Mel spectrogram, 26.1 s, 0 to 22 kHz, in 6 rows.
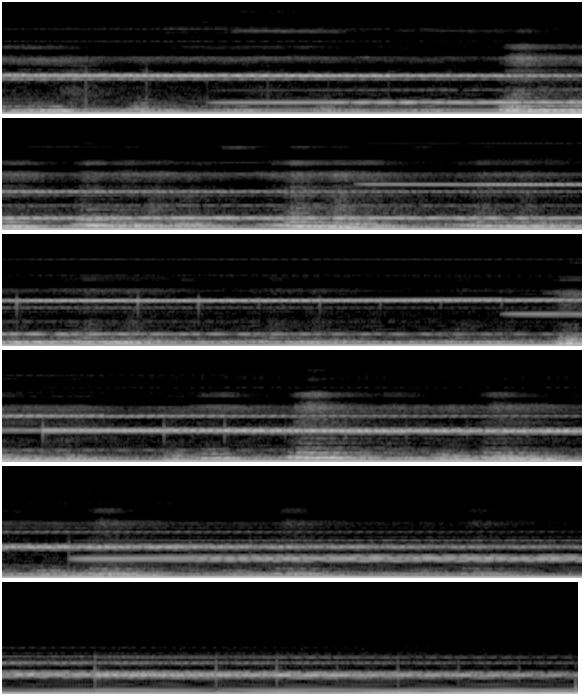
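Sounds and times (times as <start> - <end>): low drone: 0.0 - 26.0
sustained ringing tones: 0.0 - 26.0.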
